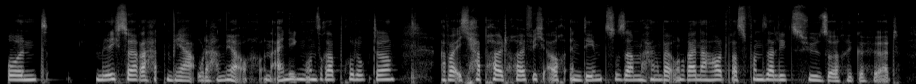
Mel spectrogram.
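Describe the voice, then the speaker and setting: A woman hosts a podcast in an upbeat, chatty way, steering the talk with questions. Her voice sits at a middle pitch. The sound is close and dry. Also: steady tone, fairly quick, dark tone, no echo. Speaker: podcast host. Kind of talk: podcast conversation.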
